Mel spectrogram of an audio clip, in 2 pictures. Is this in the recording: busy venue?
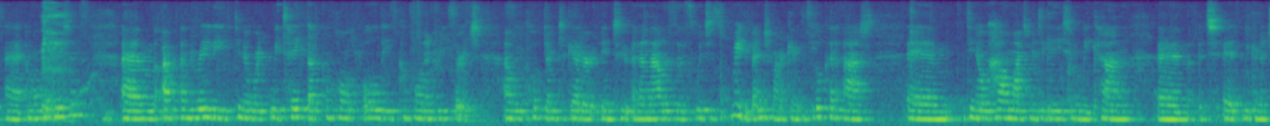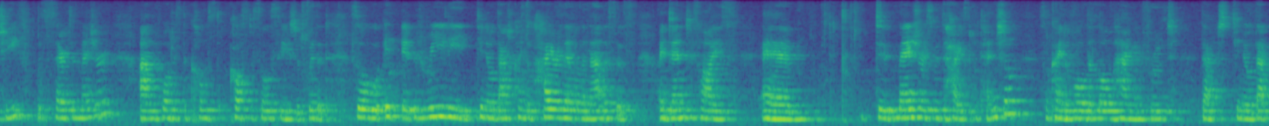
yes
